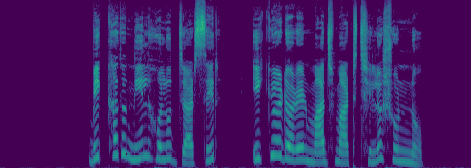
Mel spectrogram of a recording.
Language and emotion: Bengali, neutral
